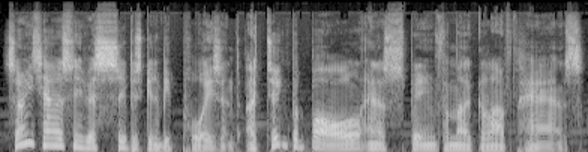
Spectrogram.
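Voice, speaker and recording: A man's voice: fairly low pitch, sing-song, normal speed, warm tone, no room sound, soft background music. A man narrating a visual novel as a let's player, reading expressively and slipping into casual commentary.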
